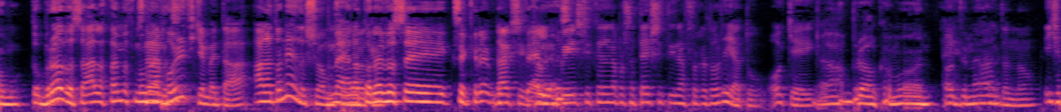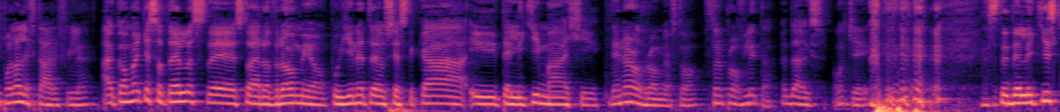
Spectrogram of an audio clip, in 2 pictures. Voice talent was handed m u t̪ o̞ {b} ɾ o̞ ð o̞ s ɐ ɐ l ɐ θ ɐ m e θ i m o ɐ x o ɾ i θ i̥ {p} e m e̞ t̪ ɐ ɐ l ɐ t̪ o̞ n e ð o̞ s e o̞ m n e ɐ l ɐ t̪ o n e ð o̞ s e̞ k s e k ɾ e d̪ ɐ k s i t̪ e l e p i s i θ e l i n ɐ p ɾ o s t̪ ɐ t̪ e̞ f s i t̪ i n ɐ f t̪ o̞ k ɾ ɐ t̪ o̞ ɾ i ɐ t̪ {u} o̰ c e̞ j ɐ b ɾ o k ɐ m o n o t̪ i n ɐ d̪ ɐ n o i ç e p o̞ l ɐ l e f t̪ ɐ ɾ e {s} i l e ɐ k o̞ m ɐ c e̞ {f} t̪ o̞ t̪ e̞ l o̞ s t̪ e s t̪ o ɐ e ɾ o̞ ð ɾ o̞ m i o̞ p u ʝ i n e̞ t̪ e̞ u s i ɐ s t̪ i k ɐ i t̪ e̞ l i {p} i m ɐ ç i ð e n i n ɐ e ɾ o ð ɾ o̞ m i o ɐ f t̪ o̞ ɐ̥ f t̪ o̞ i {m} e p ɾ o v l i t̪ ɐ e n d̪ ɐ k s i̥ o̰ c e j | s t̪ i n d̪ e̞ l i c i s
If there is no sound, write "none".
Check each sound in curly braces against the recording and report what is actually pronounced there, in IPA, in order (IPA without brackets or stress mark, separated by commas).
b, c, u, f, s, c, n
